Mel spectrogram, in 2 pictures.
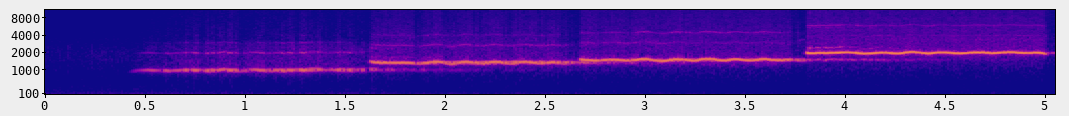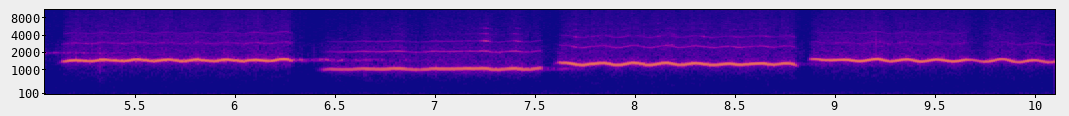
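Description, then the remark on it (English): A clear whistled melody of about a dozen sustained notes that rise and fall in steps, played alone with no talking and ending after ten seconds: the whistled signal theme of the Signal Oil radio program The Whistler. “That whistle is your signal for the Signal Oil program, The Whistler.”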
